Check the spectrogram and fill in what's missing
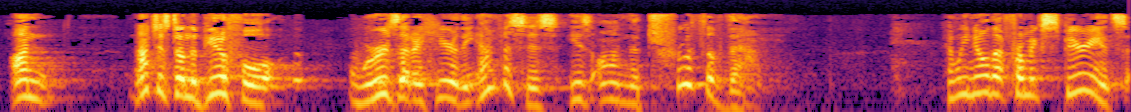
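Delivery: ordinary talk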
